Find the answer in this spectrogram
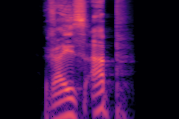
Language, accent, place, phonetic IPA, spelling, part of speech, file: German, Germany, Berlin, [ˌʁaɪ̯s ˈap], reis ab, verb, De-reis ab.ogg
- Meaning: 1. singular imperative of abreisen 2. first-person singular present of abreisen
